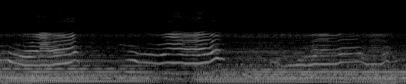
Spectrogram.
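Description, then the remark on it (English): A black tomcat named Jerry meows three times, each cry drawn-out and wavering, spaced about a second apart. The meows are fairly loud over a low, steady background hum. “Yes, it's a cat.”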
